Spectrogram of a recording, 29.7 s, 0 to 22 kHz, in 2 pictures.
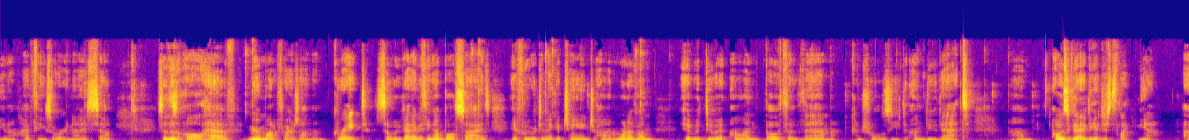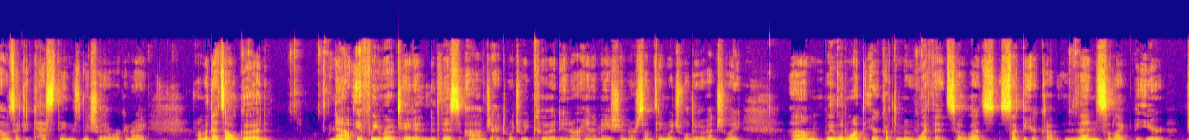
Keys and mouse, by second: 0.8 middle click, 1.5 middle click, 2.2 middle click, 3.0 click, 3.6 middle click, 6.2 Tab, 6.3 middle click, 7.1 middle click, 7.4 g, 7.8 click, 8.0 Tab, 8.3-9.2 middle drag, 9.5 ctrl+z, 10.0 ctrl+z, 10.1 middle click, 10.6 Tab, 11.1 shift+middle click, 11.4 middle click, 11.7 alt+a, 11.9 middle click, 12.2 shift+middle click, 12.5 middle click, 15.3-15.7 middle drag, 16.6 shift+middle click, 16.9 middle click, 18.4 click, 19.1 middle click, 19.9 middle click, 20.5 r, 20.7 y, 25.1 click, 28.1 shift+click.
